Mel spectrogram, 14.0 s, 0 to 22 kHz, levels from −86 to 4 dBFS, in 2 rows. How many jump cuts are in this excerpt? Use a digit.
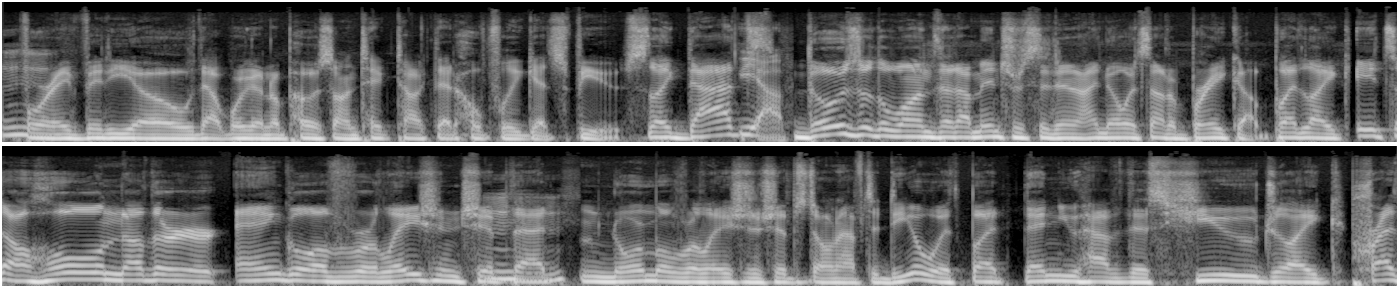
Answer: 0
